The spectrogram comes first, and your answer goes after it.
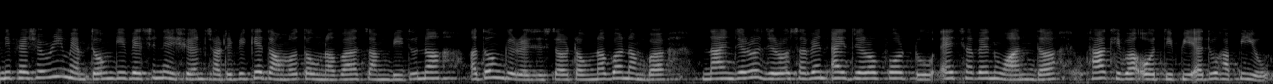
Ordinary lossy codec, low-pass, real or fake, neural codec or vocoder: none; 5.4 kHz; fake; codec, 16 kHz, 4.8 kbps, FACodec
